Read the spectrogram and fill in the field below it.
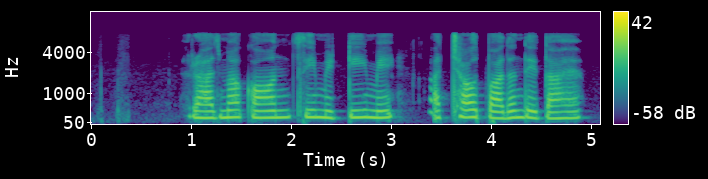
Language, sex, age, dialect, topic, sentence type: Hindi, female, 18-24, Garhwali, agriculture, question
